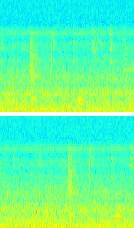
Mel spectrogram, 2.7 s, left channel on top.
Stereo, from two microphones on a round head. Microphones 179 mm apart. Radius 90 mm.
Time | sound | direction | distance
0.8 | a squeak | 40° left (ahead or behind) | 3 m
